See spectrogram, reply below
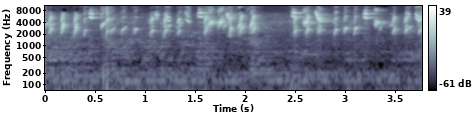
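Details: Goldfinch song: quick liquid twittering of high, sharp notes in bursts, with a brief lull near the middle before the bright chattering phrases resume, over a soft low hum.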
